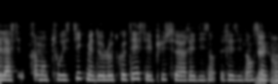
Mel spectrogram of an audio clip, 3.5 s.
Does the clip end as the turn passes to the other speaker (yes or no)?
yes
